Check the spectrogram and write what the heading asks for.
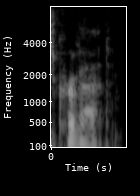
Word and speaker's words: Krevat: Yep, it rhymes. Cravat. Matt Cravat. I mean, but it's not Matt, but if it was Matt, it would rhyme and it would be Matt Cravat.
